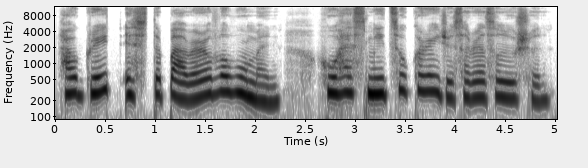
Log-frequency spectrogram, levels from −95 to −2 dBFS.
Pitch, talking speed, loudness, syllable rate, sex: 250 Hz, 180 wpm, -16 LUFS, 5.0 syllables/s, female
